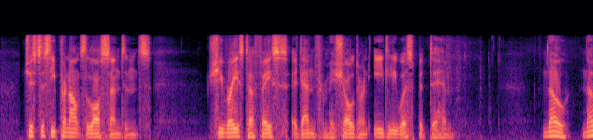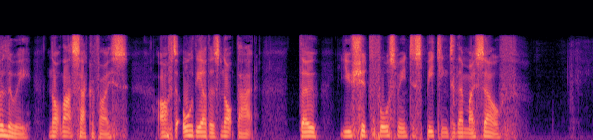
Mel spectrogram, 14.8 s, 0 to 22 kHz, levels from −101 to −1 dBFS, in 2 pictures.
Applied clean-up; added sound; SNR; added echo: none; none; none; none.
